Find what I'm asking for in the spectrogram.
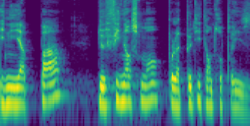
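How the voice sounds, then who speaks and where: A man with a fairly high pitch speaks at a fairly slow pace, somewhat breathy. The recording is very clean, with a silent background. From Alsace, France. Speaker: company founder, small business advocate. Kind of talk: round-table panel discussion.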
